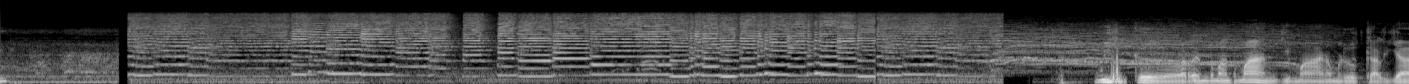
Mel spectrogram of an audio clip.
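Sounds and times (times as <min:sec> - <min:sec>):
musical truck horn tune: 0:01.3 - 0:10.1.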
